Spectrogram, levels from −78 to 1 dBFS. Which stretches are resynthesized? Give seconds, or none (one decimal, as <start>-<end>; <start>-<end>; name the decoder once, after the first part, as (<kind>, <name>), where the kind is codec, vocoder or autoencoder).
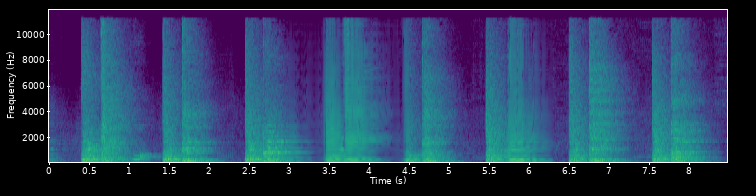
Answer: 3.0-4.5 (vocoder, BigVGAN v2); 5.7-6.3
